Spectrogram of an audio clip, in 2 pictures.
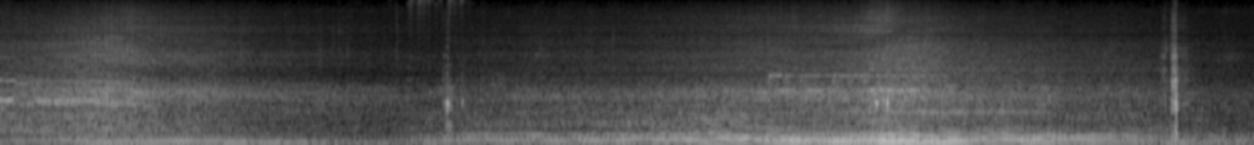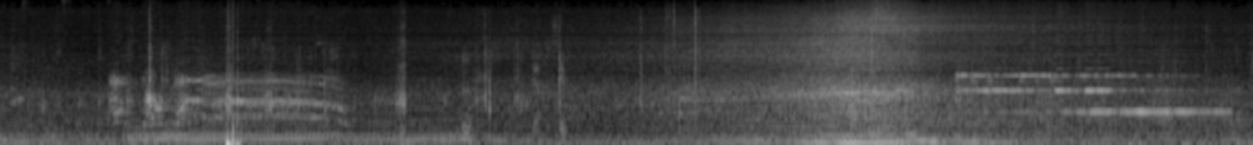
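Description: Motor vehicle engines growing louder and then fading as they pass, once about ten seconds in and again near the end, with a few sharp clicks in between.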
